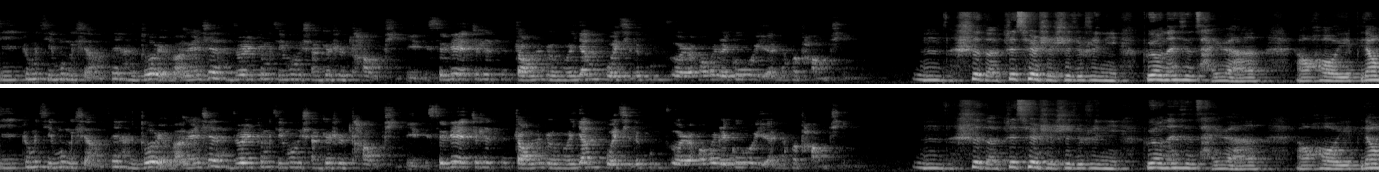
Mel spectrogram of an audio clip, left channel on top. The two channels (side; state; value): both; normal; correlation 0.52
